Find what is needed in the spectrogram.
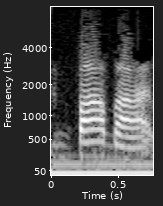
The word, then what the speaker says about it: Baba: It's Baba, like B-A-B-A. – Daba? – No, B, like B as in boy.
